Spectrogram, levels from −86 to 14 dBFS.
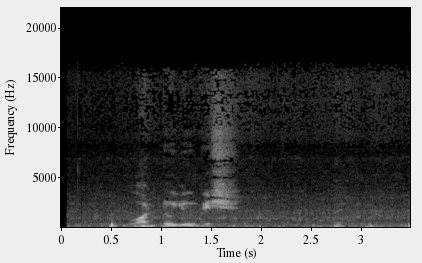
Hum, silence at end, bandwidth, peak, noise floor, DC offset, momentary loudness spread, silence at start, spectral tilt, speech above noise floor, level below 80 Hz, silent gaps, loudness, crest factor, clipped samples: none; 0 s; 16.5 kHz; -2 dBFS; -43 dBFS; under 0.1%; 22 LU; 0.15 s; -5.5 dB/octave; 22 dB; -40 dBFS; none; -23 LUFS; 22 dB; under 0.1%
